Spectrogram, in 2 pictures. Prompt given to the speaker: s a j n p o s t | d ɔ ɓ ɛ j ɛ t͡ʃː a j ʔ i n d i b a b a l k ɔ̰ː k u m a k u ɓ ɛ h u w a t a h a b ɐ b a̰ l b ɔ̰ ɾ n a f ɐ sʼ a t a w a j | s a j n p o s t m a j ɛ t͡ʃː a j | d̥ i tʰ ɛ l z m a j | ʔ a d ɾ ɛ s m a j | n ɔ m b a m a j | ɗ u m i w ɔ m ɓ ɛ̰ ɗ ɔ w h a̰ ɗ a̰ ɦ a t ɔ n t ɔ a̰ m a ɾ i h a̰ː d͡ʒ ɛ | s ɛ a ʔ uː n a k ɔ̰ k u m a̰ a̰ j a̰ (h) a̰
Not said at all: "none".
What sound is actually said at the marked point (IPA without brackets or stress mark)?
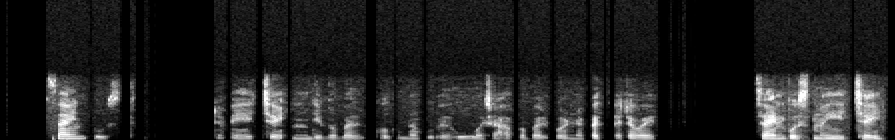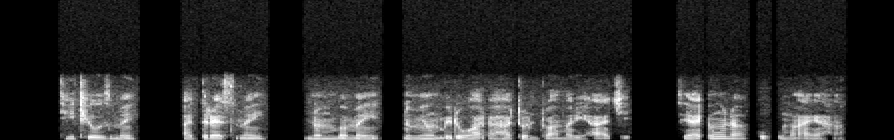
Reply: h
